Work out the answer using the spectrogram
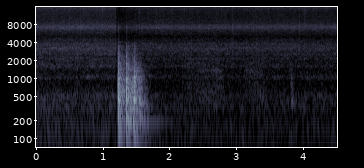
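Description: Onions and spinach sizzling softly in a pot over a low flame, a steady faint hiss. A brief spoken syllable about a second in.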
